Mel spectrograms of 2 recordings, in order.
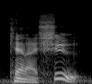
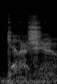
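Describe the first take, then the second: First: It is said in a normal voice. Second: It is said in a whisper.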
